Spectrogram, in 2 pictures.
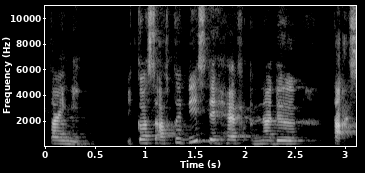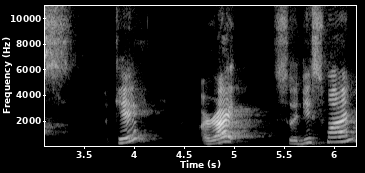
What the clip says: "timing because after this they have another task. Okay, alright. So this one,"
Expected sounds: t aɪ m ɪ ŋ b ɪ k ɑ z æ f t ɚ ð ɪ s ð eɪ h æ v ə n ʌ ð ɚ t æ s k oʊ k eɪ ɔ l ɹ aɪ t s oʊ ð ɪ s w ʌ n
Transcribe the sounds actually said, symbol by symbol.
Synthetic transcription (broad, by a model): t aɪ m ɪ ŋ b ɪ k ɑ s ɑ f t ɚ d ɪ s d eɪ h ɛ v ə n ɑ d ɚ t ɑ s oʊ k eɪ ɔ l ɹ aɪ t s oʊ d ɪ s w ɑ n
